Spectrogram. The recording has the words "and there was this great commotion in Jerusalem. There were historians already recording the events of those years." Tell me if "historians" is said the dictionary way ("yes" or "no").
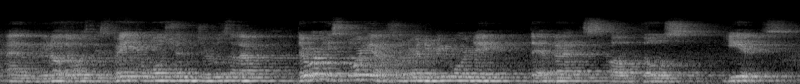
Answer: no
